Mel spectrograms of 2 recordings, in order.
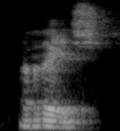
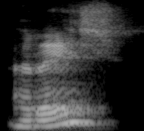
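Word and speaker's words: ר: Van a escuchar que los israelíes lo van a pronunciar en la garganta. Ellos van a decir no Resh, sino Resh. Ajá. Como una R alemana o una R francesa. Ajá, re, re. Sin embargo, está aceptado cualquiera de las dos formas de pronunciación.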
